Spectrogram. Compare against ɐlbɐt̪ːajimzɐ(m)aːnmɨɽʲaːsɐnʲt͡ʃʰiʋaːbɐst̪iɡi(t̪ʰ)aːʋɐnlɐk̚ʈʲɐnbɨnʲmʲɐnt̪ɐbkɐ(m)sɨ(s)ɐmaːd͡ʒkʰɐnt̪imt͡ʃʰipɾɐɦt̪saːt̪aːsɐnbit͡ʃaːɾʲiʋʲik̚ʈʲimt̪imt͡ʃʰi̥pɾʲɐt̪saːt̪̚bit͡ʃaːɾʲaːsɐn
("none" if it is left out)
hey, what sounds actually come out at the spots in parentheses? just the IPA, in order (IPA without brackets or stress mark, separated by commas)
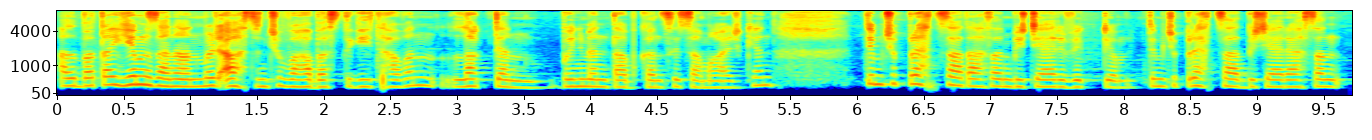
n, t̪ʰ, n, s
